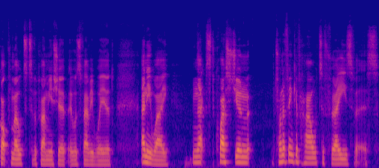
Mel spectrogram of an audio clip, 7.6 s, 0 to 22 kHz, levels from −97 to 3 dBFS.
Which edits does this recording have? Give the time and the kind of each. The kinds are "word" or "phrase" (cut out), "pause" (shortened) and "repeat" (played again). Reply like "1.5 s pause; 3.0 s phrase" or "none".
none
